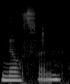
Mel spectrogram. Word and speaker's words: Nilsson: but only when Harry Nilsson, or Nilsson, I guess it's pronounced Nilsson, recorded it and released it, did it reach success on the Billboard charts in 1969.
